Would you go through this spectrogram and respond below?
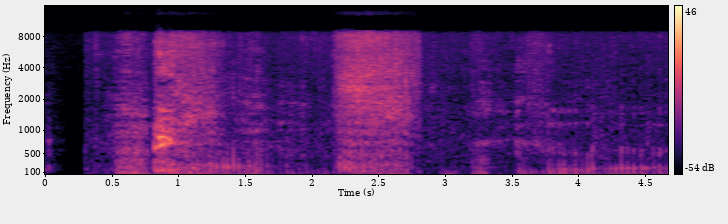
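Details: Leopard calling with harsh, breathy roaring bursts, two louder rasps separated by low rumbling growls, the sound continuing unevenly throughout.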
